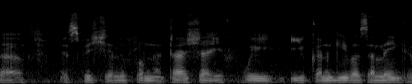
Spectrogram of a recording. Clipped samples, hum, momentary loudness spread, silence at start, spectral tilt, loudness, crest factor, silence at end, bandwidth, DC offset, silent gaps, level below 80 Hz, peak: under 0.1%; none; 7 LU; 0 s; -4.5 dB/octave; -42 LUFS; 18 dB; 0 s; 19 kHz; under 0.1%; none; -76 dBFS; -24 dBFS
